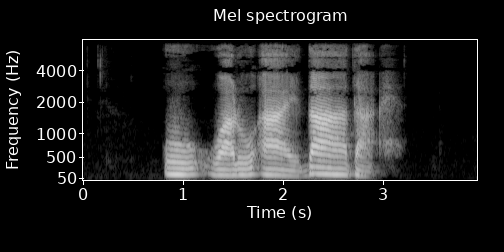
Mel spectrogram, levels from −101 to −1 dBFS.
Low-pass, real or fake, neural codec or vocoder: 7.2 kHz; real; none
